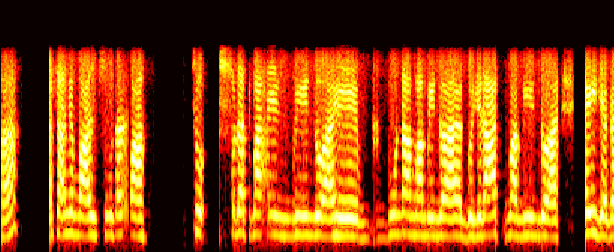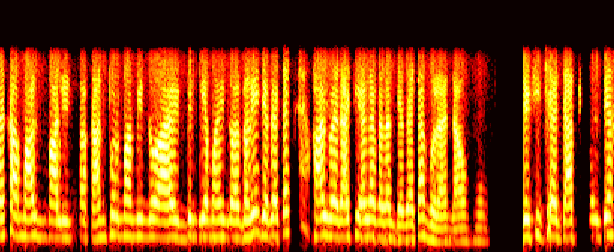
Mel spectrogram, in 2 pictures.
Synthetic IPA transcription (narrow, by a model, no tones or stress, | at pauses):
ɦaː | ɐsãɲd͡ʑomaːlsuːɾət̪mã | su | suːɾət̪mãbĩːn̆d̪oaːɦepuːnamãbĩːn̆d̪oaːɦeɡʊd͡ʑɾaːt̪mãbɪĩːn̆d̪oaːɦekɐid͡ʑɐɡəɦkʰãmaːlmaːlʋĩːnd̪oaːɦekaːnpʊɾmãbĩːn̆d̪oaːɦed̪ɪlijəmãʋĩːn̆d̪oaːɦeɡʱɐɾid͡ʑɐɡəɦt̪ehaːlʋeːɾaːɪʈiɐləɡɐləɡ̚d͡ʑɐɡəɦt̪ãɡʱʊɾaːĩn̆d̪aːɦũɦũː | d͡ʑeːkʰit͡ɕʰɐt͡ɕaːt̪ikɐlt̪ia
